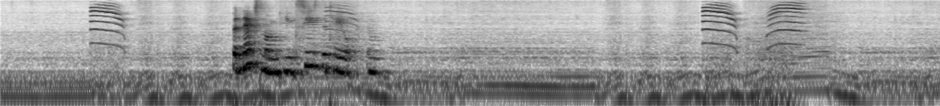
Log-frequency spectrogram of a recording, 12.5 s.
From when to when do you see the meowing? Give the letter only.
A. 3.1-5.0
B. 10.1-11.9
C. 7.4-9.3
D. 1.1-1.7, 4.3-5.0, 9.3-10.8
D.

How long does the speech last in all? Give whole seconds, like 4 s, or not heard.
2 s.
